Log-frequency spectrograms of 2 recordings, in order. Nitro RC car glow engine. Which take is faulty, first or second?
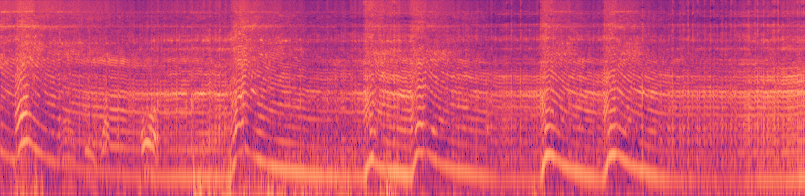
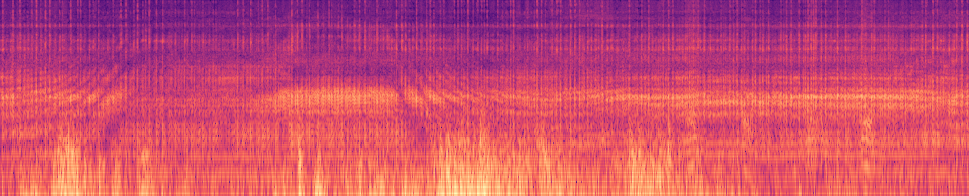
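second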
